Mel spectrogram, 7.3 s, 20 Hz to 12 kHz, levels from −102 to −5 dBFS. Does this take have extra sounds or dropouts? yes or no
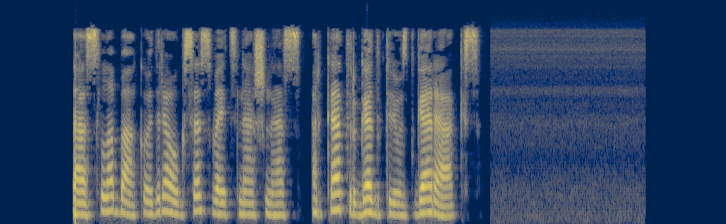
no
